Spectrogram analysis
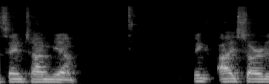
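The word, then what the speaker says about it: Isard: time yeah I think isart is correct since her nickname is ice heart ice heart yeah good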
